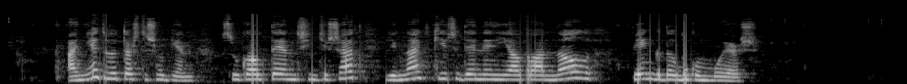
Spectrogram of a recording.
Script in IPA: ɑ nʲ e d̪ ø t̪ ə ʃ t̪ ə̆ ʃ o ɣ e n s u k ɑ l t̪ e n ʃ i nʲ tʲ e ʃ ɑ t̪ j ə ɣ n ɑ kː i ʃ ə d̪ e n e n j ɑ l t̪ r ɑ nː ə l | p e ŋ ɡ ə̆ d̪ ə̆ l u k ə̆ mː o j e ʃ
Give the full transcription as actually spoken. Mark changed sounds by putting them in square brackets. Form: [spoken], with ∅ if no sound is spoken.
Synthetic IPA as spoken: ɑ nʲ e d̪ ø t̪ ə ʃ t̪ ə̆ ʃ o ɣ e n s u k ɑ l t̪ e n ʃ i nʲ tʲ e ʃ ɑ t̪ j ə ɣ n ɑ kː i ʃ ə d̪ e n e n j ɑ l t̪ [l] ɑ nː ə l | p e ŋ ɡ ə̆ d̪ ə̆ l u k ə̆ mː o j e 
